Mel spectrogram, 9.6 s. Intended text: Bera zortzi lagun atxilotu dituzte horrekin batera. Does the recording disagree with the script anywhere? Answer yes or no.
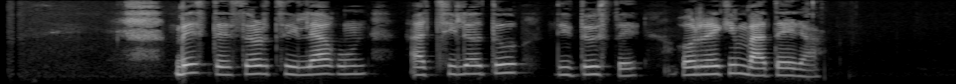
yes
